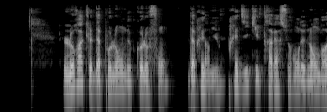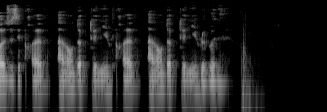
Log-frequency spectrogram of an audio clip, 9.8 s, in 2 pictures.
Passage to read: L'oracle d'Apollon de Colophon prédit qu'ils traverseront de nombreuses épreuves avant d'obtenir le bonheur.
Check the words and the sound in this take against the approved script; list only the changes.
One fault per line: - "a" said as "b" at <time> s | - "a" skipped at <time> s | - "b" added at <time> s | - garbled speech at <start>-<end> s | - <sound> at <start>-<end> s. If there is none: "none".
- garbled speech at 2.8-3.4 s
- "épreuves avant d'obtenir" added at 6.6 s
- thud at 8.5-8.9 s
